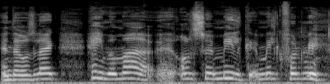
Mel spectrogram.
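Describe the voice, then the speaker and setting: Speaking fairly quickly with a Greek accent, a woman is heard with audible room echo and noticeable background noise. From Greece, Thessaloniki. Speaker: music teacher and musician. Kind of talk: podcast interview. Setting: studio. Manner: halting.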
